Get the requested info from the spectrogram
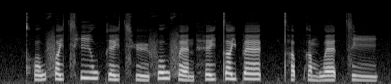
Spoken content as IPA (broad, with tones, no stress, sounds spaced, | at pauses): kʰ o˨˥ w f ɐ˧ j t͡sʰ iː˥ w k e˨ j t͡sʰ yː˨˩ f o˥ w f ɛː˨˩ n h e˧ j t̪ ɐ˥ j p ɛː˥ k̚ | t̪ʰ ɐ˨˥ p̚ k ɐ˨˩ m w ɛː˨ t̚ t͡s iː˨˩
